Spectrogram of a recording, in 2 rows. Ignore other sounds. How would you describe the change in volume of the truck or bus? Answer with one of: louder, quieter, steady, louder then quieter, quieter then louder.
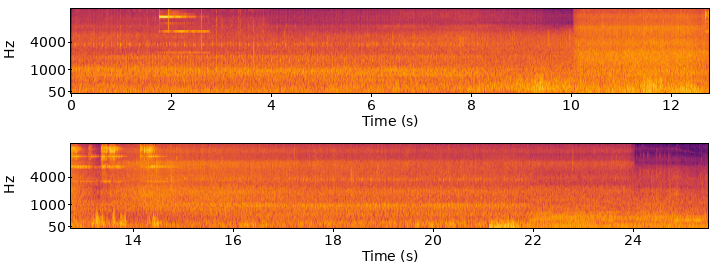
steady.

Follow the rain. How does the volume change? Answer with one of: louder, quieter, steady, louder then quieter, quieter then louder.
louder then quieter.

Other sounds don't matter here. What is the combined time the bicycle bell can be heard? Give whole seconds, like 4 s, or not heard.
4 s.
